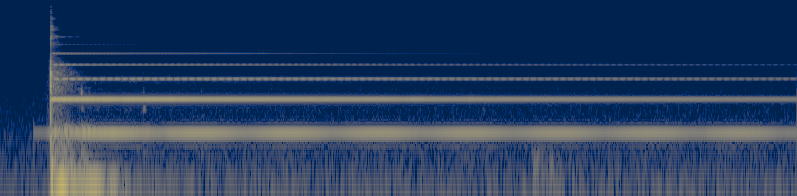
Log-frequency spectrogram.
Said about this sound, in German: Ich beginne wie immer mit dem Gong der Klangschale und hole dich wieder zurück mit dem Gong.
